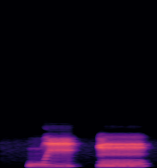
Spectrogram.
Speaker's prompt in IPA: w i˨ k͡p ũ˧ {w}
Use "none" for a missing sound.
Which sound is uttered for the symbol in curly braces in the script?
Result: none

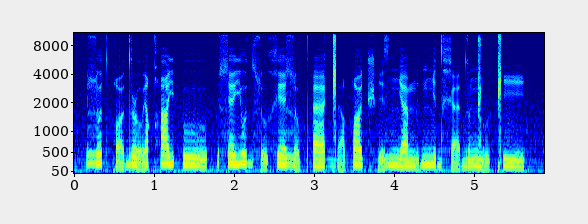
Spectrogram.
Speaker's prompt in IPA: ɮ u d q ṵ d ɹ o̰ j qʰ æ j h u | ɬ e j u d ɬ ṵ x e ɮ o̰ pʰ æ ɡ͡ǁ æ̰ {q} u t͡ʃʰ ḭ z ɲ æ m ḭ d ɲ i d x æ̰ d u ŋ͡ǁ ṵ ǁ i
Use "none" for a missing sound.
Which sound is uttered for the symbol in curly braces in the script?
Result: q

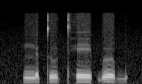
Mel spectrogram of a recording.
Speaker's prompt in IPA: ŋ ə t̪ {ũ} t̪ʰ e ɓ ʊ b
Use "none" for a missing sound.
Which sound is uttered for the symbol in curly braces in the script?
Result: u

